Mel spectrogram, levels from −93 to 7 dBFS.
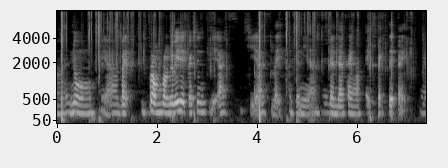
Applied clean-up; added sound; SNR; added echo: classical method WPE with log-MMSE.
